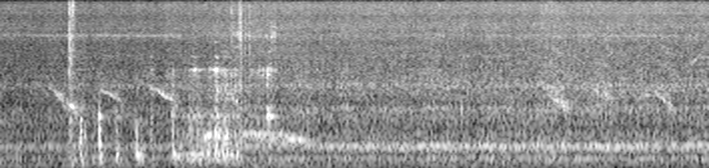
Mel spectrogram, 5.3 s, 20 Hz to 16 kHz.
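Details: Honey bees at a crowded hive make orientation flights, 22 September 2022. A few sharp clicks and knocks come first, then an even, dense hum of many bees continues to the end.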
